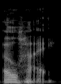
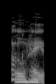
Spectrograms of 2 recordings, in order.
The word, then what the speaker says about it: Ojai: Um I grew up in a little town in Southern California called Ojai. Ojai is spelled o j a i.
